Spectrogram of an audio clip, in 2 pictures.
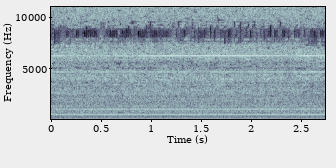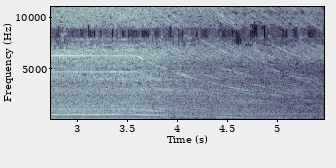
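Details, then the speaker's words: New Bissell PowerForce Helix 3313 vacuum runs with a steady high motor whine at constant pitch, then a smooth falling spin-down at switch-off; the motor sounds normal, with a higher tone but lower pitch than the older 2191. "all right so anyways this is what the motor sounds like on the new Bissell Power Force Helix 3313 that's what the motor sounds like on the 33113"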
